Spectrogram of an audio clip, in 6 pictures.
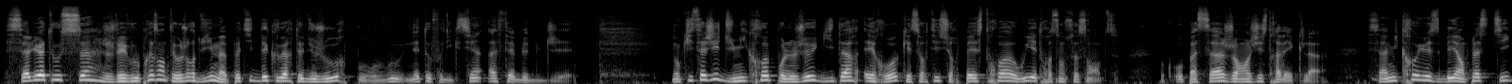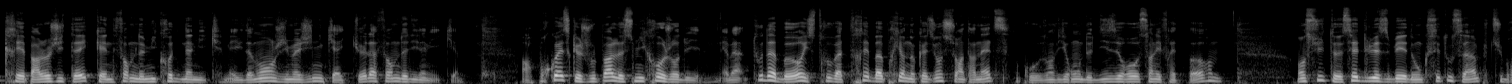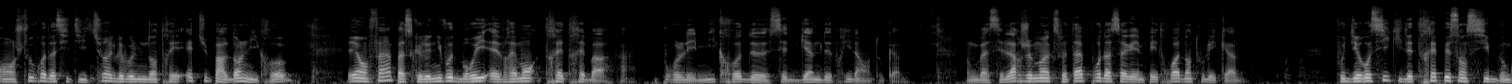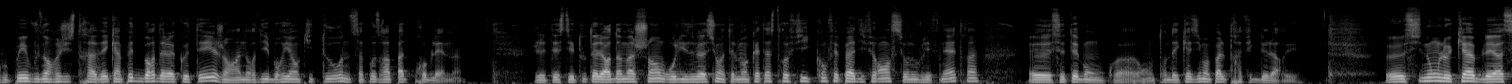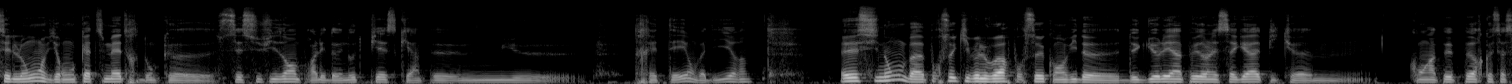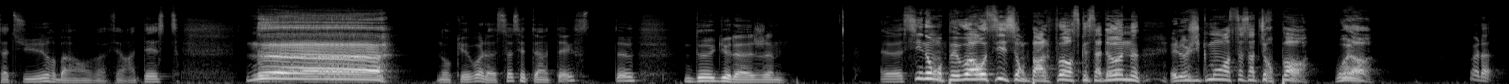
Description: Il est assez peu sensible, et a un niveau de bruit relativement bas (en tout cas, avec la dernière version d'Audacity, le bruit se vire très facilement, sans dommages audibles sur la voix).
C'est presque non traité : j'ai amplifié le passage parlé de 5-6dB, pour qu'il n'y ait pas trop de différence avec le passage crié.
Je tenais le micro à la main tout le long, donc non pas de bruit de manipulation si on le tient fermement. Par contre, j'ai utilisé un anti-pop, et enregistré dans ma salle traitée acoustiquement.
test_micro_guitar_hero.wav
